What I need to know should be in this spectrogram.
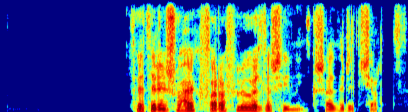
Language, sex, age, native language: Icelandic, male, 30-39, Icelandic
